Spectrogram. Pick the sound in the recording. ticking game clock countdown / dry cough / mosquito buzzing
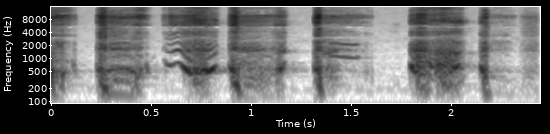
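dry cough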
